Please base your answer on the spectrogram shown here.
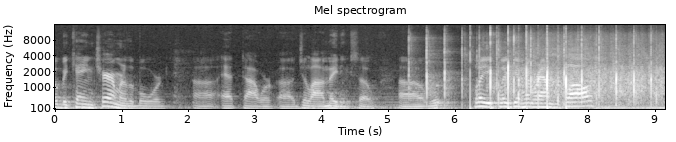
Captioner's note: applause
